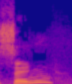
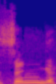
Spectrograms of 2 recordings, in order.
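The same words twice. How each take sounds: First: It is said in a standard English accent. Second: It is said in a Liverpool accent. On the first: "They don't say" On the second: "the accident of the Liverpool people"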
